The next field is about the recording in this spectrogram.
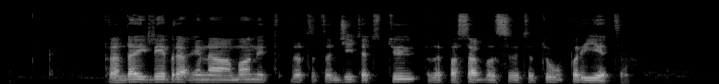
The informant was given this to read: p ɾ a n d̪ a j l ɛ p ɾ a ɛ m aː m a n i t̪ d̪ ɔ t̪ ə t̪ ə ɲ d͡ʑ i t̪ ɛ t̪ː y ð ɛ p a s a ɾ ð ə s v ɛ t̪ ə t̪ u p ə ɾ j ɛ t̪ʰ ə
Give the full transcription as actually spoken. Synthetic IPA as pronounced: p ɾ a n d̪ a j l ɛ b ɾ a ɛ n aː m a n i t̪ d̪ ɔ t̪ ə t̪ ə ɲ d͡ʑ i t̪ ɛ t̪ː y ð ɛ p a s a ɾ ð ə s v ɛ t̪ ə t̪ u p ə ɾ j ɛ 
